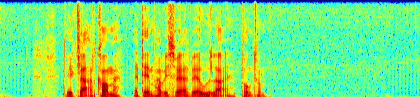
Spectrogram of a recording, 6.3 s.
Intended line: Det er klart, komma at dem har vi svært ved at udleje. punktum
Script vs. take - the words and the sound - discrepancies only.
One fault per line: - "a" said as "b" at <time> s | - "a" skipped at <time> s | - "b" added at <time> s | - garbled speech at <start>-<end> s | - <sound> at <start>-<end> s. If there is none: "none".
none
